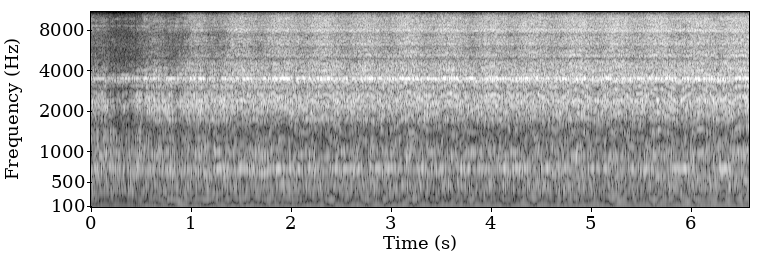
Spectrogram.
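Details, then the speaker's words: Bosch washing machine drum driven by a second motor at about 140 volts: steady motor hum with thin high squeal as the belt spins on the small pulley without turning the drum, possible flat spot on belt or pulley; belt slip squeal. "But it is speeding up. So I can give it a bit more, but it will just squeal and spin maybe. Well, yeah. So it's just spinning."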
